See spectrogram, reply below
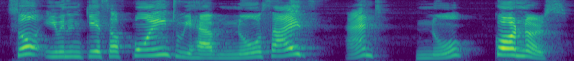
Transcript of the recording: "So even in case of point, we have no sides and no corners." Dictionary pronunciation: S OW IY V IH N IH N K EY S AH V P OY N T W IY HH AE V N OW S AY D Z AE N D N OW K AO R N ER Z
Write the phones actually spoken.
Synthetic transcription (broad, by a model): S OW IY V IH N IH N K EY S AH V P OY N T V IY HH AE V N OW S AY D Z AE N D N OW K AO R N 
